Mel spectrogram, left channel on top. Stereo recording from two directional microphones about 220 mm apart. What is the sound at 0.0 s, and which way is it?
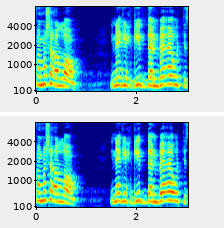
Speech, 45° right (ahead or behind).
